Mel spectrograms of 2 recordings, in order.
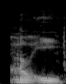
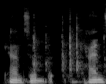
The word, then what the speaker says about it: cantabile: Well, I spell it if you want. Cantabile. There we go. Cantabile.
